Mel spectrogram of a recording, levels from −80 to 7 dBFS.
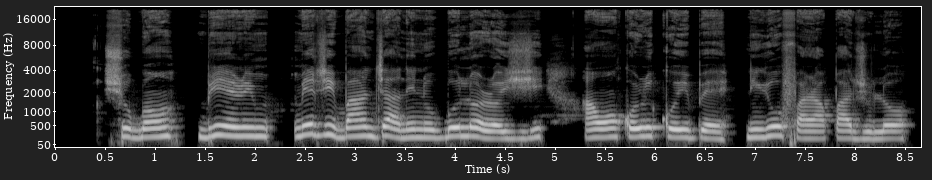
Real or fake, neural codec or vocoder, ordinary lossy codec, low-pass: real; none; none; none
